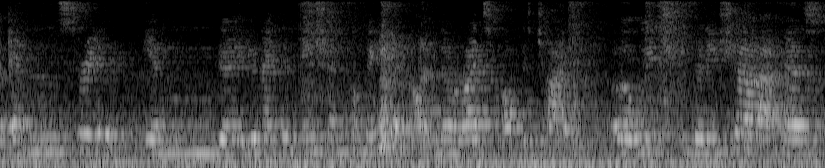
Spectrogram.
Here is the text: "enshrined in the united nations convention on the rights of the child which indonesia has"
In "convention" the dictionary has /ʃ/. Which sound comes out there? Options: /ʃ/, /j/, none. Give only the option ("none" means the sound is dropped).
none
